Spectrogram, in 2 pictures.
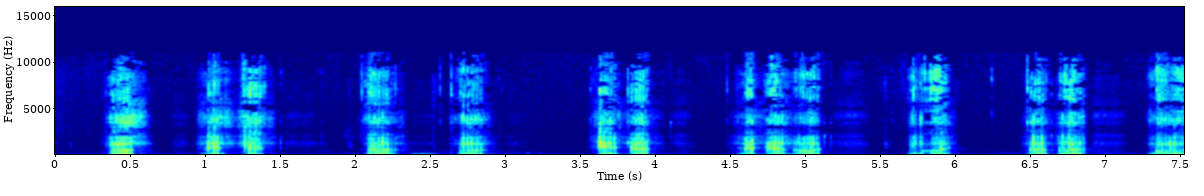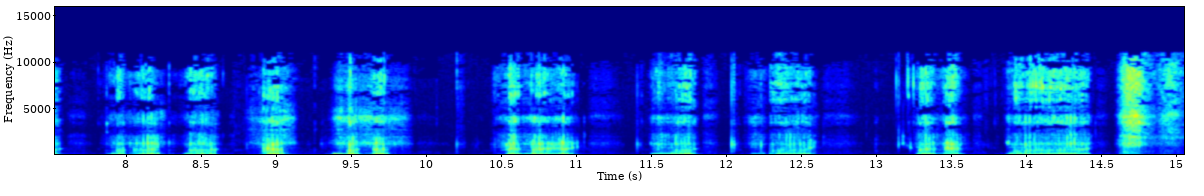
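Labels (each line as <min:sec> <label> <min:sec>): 0:00.3 A pig oinks. 0:14.5
0:14.6 A pig snorts. 0:15.1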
